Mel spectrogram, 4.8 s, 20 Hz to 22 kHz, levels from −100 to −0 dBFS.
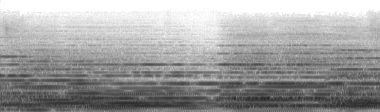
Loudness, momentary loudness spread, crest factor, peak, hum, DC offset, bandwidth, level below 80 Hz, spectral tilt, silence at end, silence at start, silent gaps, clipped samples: -21 LUFS; 5 LU; 12 dB; -8 dBFS; none; under 0.1%; 8.8 kHz; -52 dBFS; -7.5 dB/octave; 0 s; 0 s; none; under 0.1%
